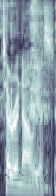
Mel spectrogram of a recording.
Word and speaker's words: Terra Nullius: Nullius, and Nullius is just how you spell it, N-U-L-L-I-U-S. – Perfect. So for the Americans, terror. – Yeah. Is that how you say it? – No, we would say like terror. – Okay, cool. – Yeah. Terror nullius.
